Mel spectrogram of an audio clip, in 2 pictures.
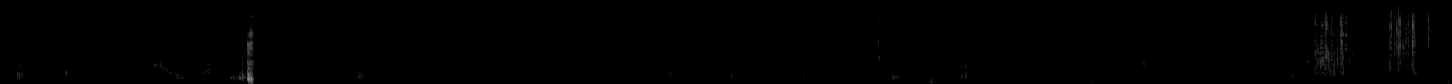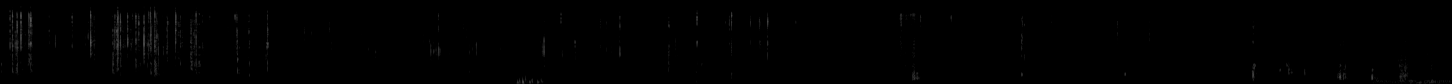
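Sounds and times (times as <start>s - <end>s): crunching and chewing ice cream: 0.1s - 29.0s
plastic wrapper crinkling: 13.1s - 22.4s.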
